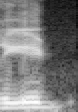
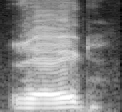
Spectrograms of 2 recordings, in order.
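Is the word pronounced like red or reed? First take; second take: reed; red. First: The vowel is a long ee sound. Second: The vowel is a short e sound. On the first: It is the present form of the verb. "रीड का मतलब पढ़ना।" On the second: It is the past form of the verb. "रीड लिखा ही ऐसे ही जाएगा और पढ़ा उसको रेड जाएगा।"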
